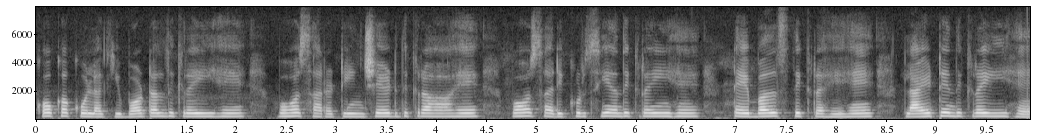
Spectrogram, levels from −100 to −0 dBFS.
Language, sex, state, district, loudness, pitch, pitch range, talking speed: Hindi, female, Madhya Pradesh, Bhopal, -19 LUFS, 225 Hz, 220-230 Hz, 165 wpm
